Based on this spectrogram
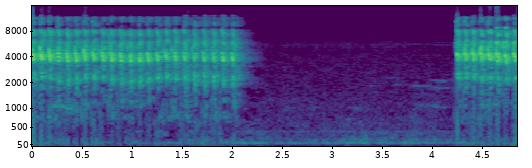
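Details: Kingfisher (tengek cililin) call recorded to tutor other birds: a steady, fast harsh rattle lasting two seconds, a two-second silence, then the chatter resumes.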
